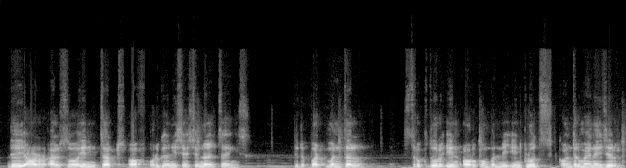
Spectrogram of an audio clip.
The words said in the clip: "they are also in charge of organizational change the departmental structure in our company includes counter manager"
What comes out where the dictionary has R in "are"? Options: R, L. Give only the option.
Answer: R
